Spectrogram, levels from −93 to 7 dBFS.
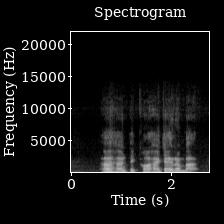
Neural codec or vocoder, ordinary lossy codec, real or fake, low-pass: vocoder, 44.1 kHz, 128 mel bands, Pupu-Vocoder; Opus, 64 kbps; fake; 14.4 kHz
